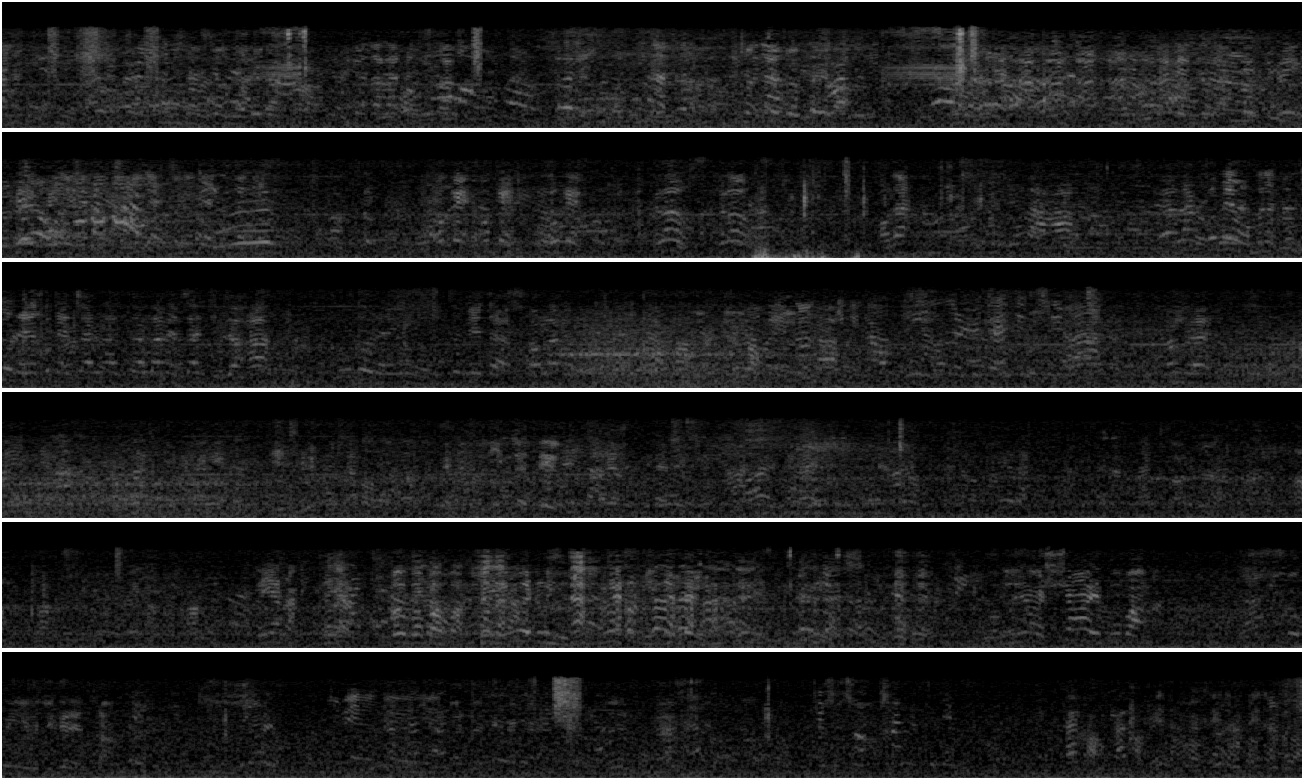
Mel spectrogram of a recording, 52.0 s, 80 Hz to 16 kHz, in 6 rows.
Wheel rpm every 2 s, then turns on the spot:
0, 0, 0, 0, 0, 0, 0, 0, 0, 0, 0, 0, 0, 0, 0, 0, 0, 0, 0, 0, 0, 0, 0, 0, 0, 0.
none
